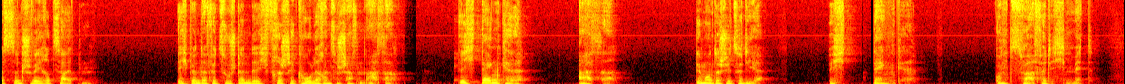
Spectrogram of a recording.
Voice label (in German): SYNCHRON Buchhalter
